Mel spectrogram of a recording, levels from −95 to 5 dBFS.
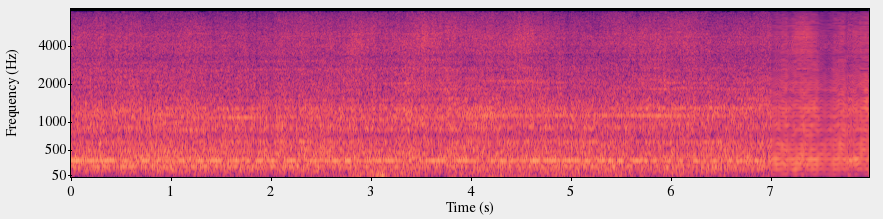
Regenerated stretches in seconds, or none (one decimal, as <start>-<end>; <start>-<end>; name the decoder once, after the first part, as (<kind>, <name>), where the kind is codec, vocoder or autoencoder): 7.0-8.0 (vocoder, Vocos)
